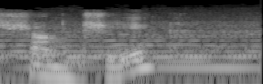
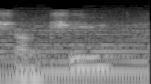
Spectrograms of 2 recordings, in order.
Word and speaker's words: Shang-Chi: i am and um the actual pronunciation is shangchik and so i apologize and i will continue to use shanxi every time that i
